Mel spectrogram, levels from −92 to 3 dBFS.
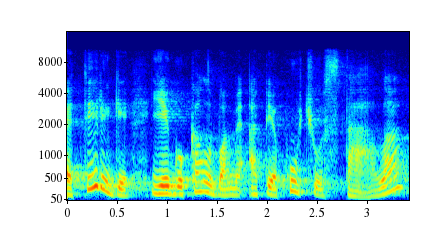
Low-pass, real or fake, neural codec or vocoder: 10.8 kHz; real; none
